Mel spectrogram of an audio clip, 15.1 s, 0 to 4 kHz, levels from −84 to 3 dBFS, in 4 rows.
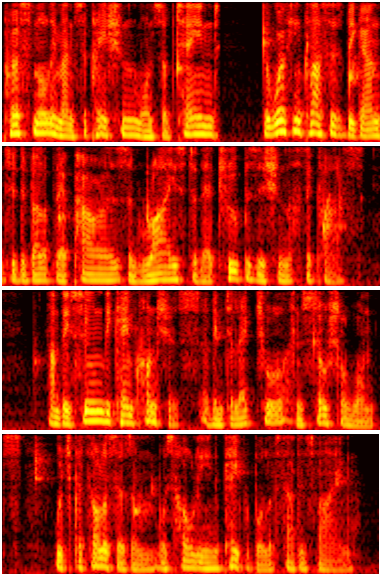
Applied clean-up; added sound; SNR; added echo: none; Drip; 20 dB; none.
